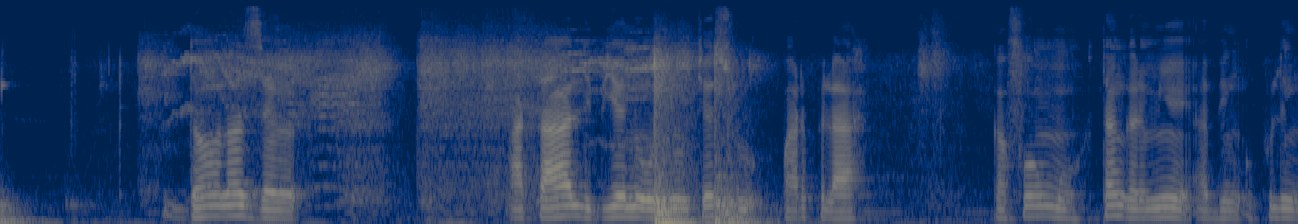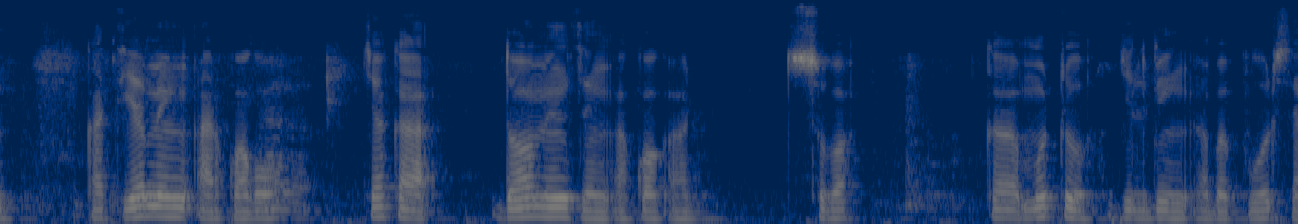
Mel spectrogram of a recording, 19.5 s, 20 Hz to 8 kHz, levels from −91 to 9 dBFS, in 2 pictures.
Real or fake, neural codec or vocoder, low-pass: real; none; 7.2 kHz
